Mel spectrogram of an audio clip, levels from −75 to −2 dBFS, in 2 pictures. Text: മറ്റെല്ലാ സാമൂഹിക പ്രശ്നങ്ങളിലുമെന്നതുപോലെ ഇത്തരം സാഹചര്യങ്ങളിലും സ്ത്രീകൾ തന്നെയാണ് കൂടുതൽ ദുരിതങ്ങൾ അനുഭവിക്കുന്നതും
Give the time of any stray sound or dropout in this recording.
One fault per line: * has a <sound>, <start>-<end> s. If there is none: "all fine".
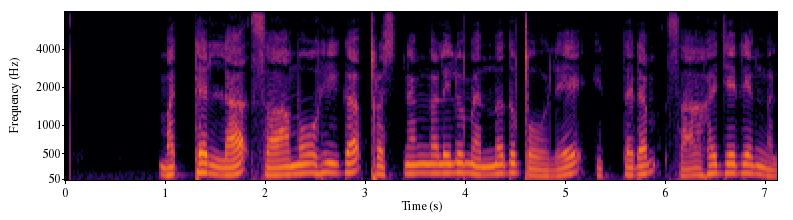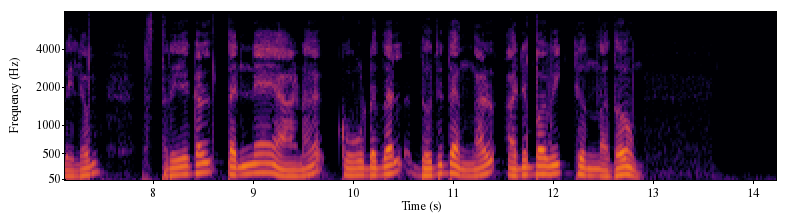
all fine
